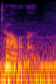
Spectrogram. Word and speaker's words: Taliaferro: When these originally were built, they were built and they were referred to as Tolliver 1, 2, and 3. And it's spelled Taliaferro, but it's pronounced Tolliver.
